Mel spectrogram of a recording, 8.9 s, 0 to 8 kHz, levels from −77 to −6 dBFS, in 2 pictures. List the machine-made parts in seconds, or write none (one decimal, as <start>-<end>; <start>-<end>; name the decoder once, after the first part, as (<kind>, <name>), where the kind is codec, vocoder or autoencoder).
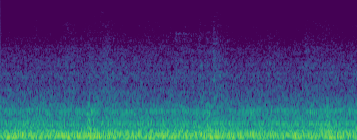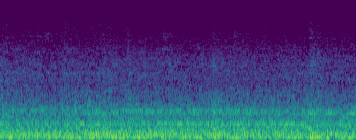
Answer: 5.9-6.5 (vocoder, Vocos); 7.0-7.6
